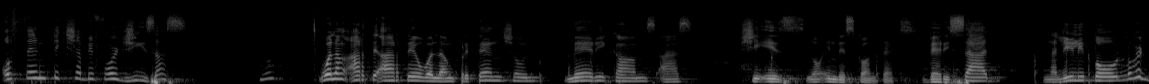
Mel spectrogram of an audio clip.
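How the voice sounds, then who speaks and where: A middle-aged man with a Filipino accent preaching a sermon in a lively, joking way, often tagging lines with quick questions to the congregation. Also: high-pitched. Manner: lively, joking, mixes in English with rhetorical tags. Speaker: pastor.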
